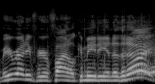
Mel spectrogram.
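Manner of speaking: pumped-up emcee call to the crowd, ending on a rise. Real, not acted. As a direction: rev up the crowd a second time. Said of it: "I'm gonna ask one more time".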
